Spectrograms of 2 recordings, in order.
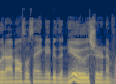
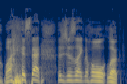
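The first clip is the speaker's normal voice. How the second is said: usual speaking voice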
